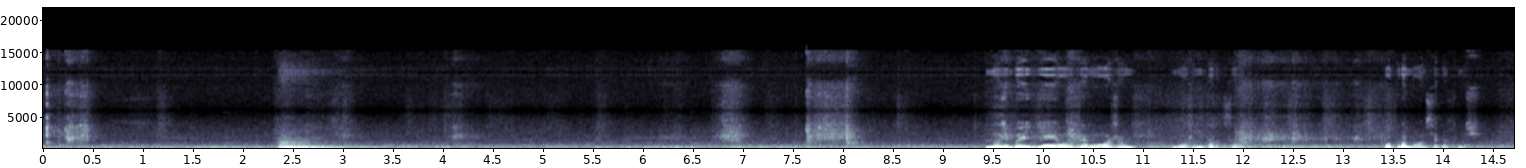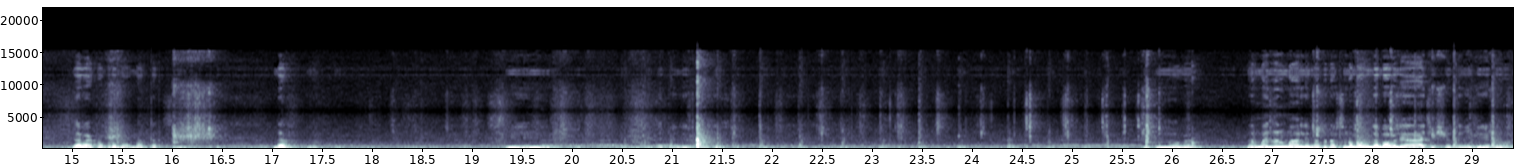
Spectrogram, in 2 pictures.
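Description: A trowel scrapes plaster on a board.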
